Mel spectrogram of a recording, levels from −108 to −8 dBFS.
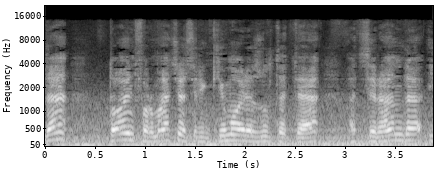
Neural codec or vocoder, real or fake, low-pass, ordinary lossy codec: vocoder, 44.1 kHz, 128 mel bands every 512 samples, BigVGAN v2; fake; 14.4 kHz; AAC, 48 kbps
